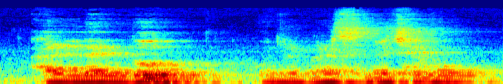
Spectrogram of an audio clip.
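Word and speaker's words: ἀλλήλων: 저거를 뭐라고 읽냐면 알렐론이라고 읽어요. 알렐론.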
